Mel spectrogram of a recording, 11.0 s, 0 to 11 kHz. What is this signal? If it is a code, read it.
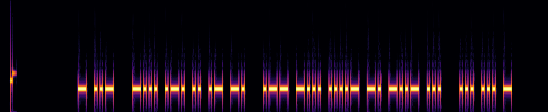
Morse code, heard as a keyed tone, about 22 wpm, 700 Hz. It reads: TU BRIAN WB4NXS SST
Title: K1USN SST QSO Practice - 22wpm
